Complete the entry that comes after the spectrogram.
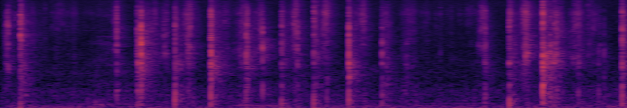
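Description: Divination cards shuffled by hand for a reading, a rapid irregular series of crisp riffling snaps and slaps, close and fairly quiet, with no talking.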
